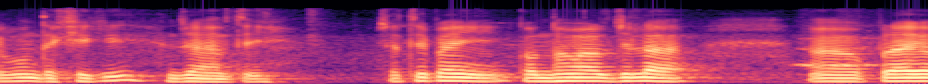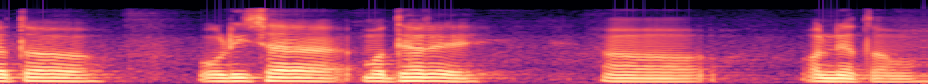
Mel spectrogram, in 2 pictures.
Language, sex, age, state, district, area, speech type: Odia, male, 45-60, Odisha, Kandhamal, rural, spontaneous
